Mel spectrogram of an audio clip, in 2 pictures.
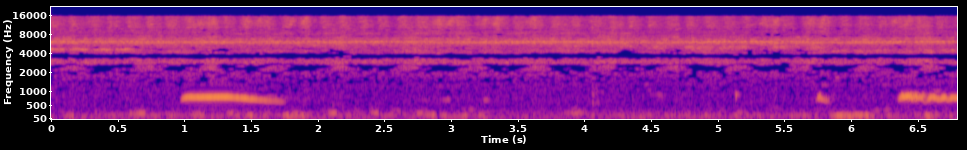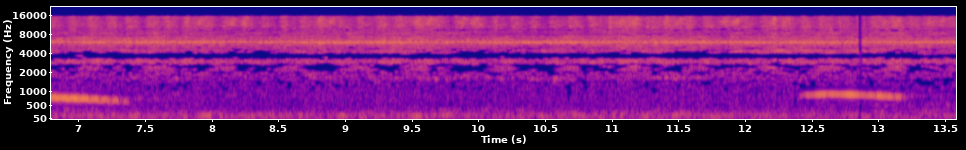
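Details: Crickets chirping at night in a village, a dense, steady high pulsing chorus running unbroken, with a few short descending whistled notes from another creature at the start, middle and end.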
